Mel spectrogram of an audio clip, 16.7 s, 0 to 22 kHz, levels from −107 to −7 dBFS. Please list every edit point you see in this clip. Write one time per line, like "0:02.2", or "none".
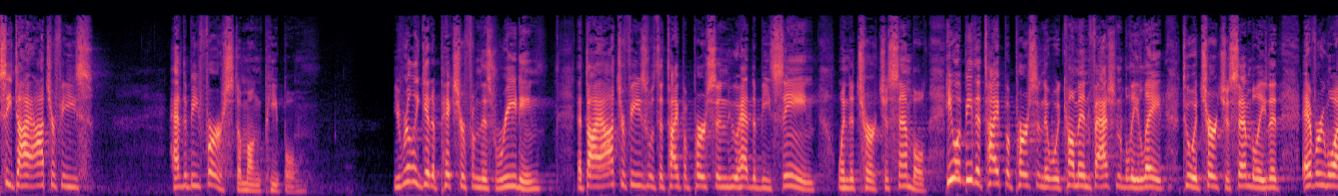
0:11.8
0:15.8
